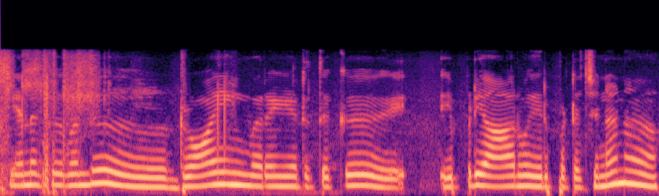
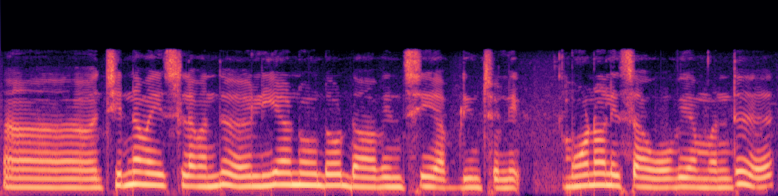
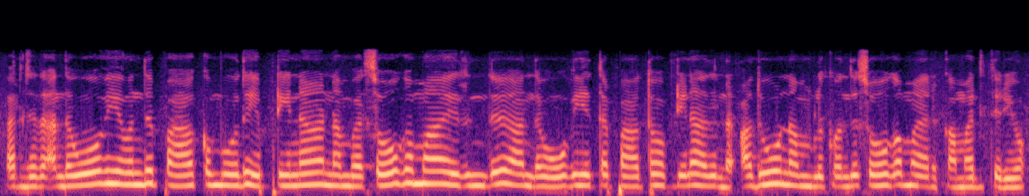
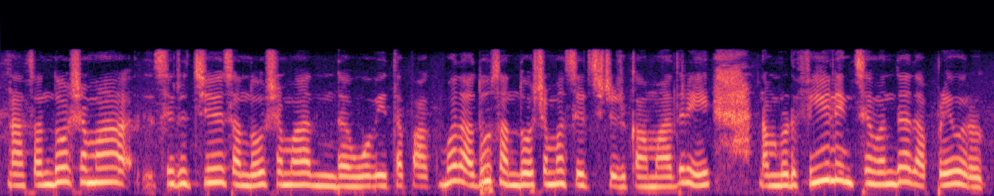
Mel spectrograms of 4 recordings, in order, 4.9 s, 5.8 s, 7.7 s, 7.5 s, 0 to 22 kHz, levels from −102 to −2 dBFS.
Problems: background sounds at intervals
